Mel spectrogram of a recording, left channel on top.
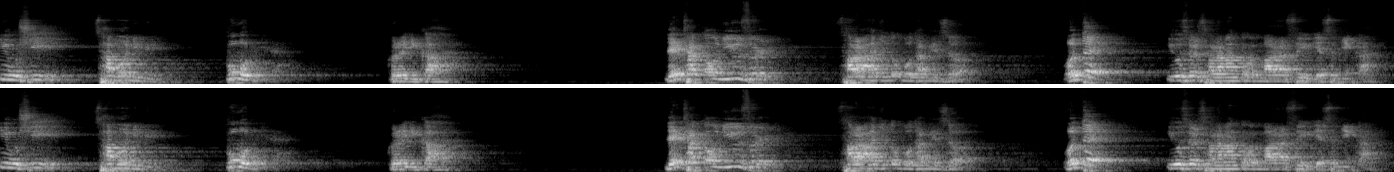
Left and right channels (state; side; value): normal; both; correlation 0.38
